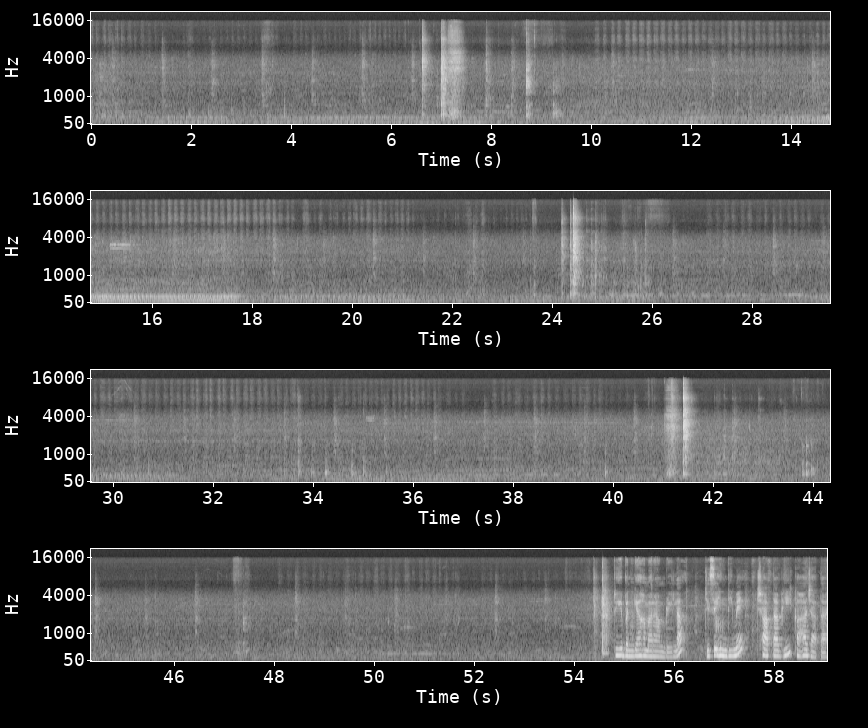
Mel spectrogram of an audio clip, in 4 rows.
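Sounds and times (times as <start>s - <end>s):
crayon scribbling on paper: 0.0s - 5.9s, 10.0s - 21.4s, 27.0s - 39.8s, 48.1s - 51.7s.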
